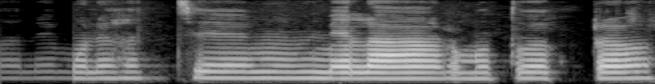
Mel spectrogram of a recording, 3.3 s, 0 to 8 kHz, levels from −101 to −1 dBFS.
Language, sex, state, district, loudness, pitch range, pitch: Bengali, female, West Bengal, Kolkata, -25 LUFS, 215-225 Hz, 220 Hz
